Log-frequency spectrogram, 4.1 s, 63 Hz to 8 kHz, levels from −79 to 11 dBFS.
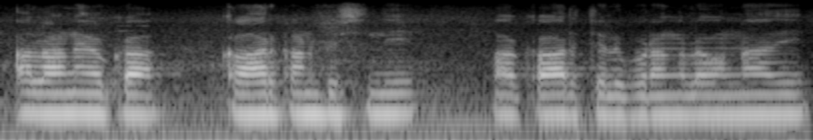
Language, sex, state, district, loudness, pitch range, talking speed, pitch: Telugu, male, Telangana, Mahabubabad, -16 LUFS, 150-155 Hz, 130 wpm, 155 Hz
